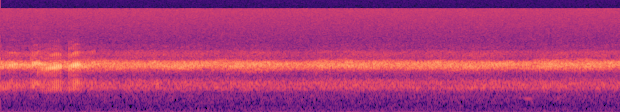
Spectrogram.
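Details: Many wild frogs croaking in a spring wetland, live unlooped recording: a dense, unbroken chorus forming two steady trilling bands, one mid-pitched and one higher, with a brief louder burst near the start.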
